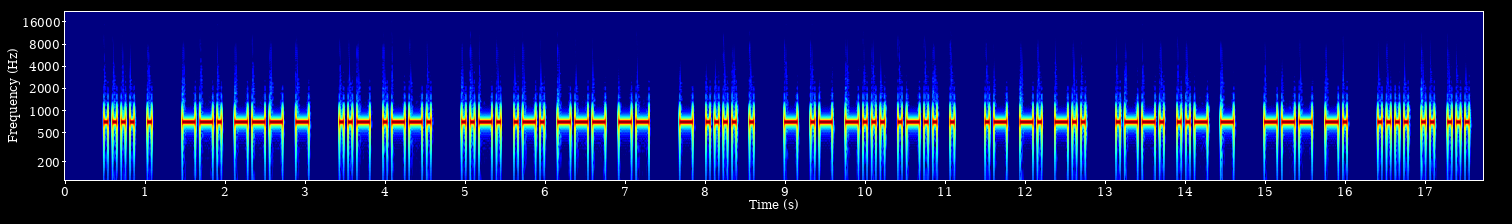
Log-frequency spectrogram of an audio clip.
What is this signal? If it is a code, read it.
Morse code, heard as a keyed tone, about 22 wpm, 700 Hz. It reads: HE GOT UP FROM THE TABLE AND PUT ON HIS
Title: Sentences from Top 1600 Words 22wpm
